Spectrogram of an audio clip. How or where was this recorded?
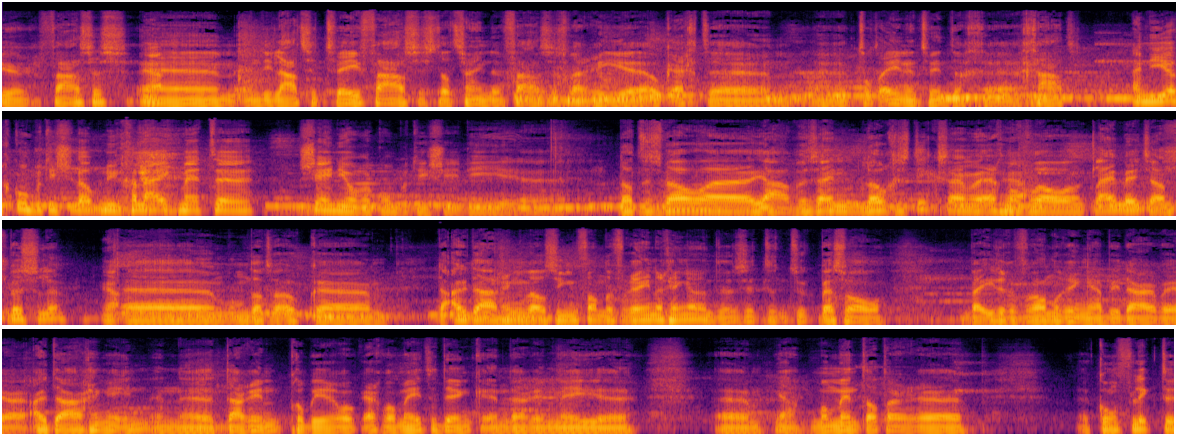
busy venue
